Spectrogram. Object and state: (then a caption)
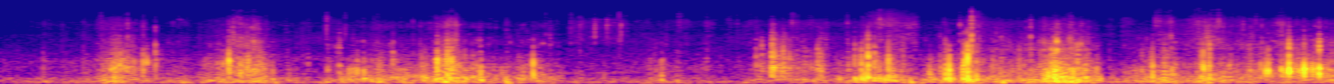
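Shrink-wrapped cardboard box. Fingertips tap a small Super Metroid puzzle box made of cardboard and sealed in plastic shrink wrap while it is held up and tilted. The result is a quiet, irregular run of soft, dry taps with a faint crinkle from the wrap, and no ringing after each touch.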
